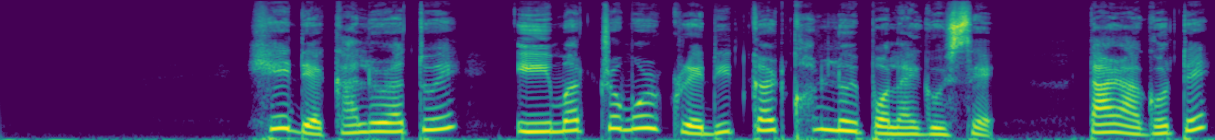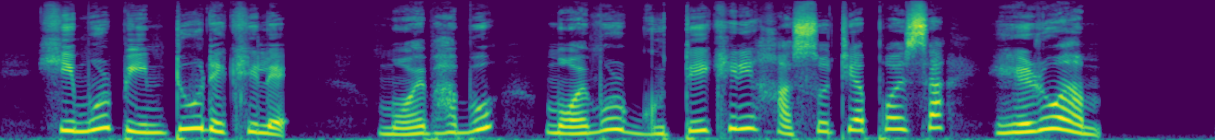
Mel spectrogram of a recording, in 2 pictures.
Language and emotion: Assamese, fearful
